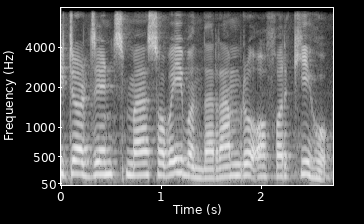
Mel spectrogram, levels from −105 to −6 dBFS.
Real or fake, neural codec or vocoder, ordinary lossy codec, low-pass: real; none; none; 7.2 kHz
